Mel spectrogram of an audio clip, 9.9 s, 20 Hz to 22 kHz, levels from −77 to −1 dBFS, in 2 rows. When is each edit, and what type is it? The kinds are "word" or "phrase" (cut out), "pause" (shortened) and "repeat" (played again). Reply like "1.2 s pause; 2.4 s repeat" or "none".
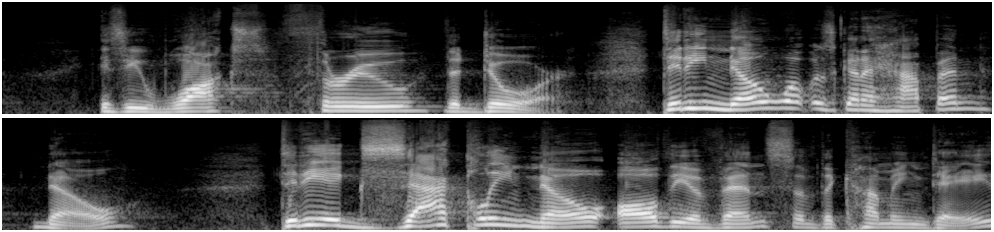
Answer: none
